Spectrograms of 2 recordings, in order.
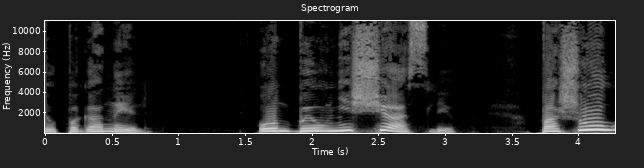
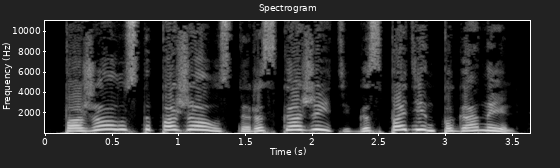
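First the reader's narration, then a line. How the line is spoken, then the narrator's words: Exclamation. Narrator (Russian): воскликнул Роберт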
